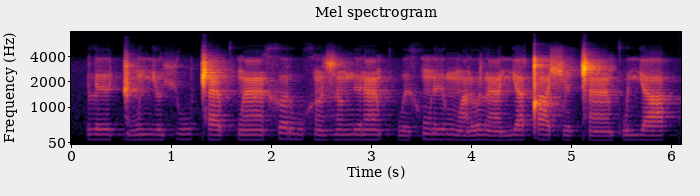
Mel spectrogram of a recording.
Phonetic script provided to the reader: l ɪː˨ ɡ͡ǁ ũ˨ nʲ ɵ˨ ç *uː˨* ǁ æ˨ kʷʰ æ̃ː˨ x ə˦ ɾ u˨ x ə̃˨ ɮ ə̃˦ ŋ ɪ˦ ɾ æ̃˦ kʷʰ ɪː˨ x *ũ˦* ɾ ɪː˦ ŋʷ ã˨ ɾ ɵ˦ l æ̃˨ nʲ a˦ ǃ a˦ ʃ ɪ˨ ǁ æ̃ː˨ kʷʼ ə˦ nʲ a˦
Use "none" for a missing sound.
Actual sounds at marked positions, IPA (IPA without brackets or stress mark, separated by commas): uː˨, ũ˦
